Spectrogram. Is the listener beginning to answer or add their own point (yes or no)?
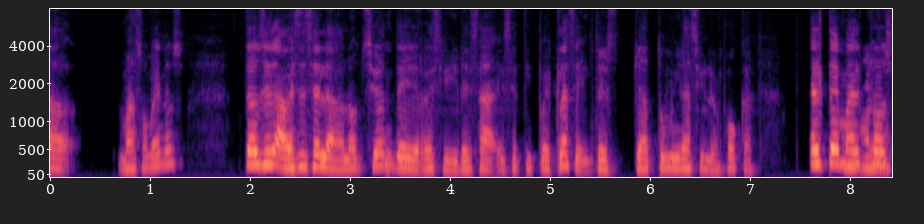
no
